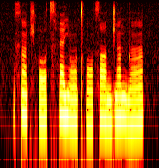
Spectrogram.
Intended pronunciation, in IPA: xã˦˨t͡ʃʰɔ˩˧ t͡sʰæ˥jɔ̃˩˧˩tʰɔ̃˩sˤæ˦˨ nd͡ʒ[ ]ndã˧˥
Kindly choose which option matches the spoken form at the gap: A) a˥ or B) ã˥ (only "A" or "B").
B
